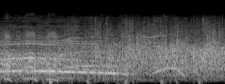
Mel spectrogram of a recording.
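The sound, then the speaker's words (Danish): Audience applause follows a joke on a Danish comedy show, a steady wash of clapping with some tonal vocal sounds over it. “Altså, det var så god en joke, at folk fra Aarhus klappede det.”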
